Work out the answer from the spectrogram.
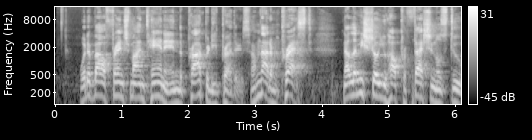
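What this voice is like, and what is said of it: Usual voice. Nothing is said of it.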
